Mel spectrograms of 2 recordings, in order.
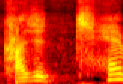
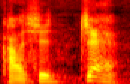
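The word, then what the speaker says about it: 가시째: 여러분들 꼭 아셔야 되 가시 째 우리는 가시채 먹는다라고 발음을 많이들 해요 그러나 가시 째 우리가 뭐 송두리째 송두리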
